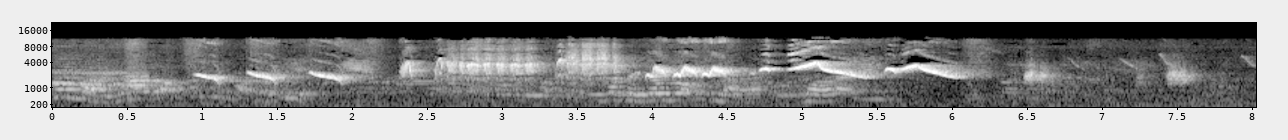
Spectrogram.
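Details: Song of a Hwamei: short upslurred whistles, some harsher chattering notes, then clear sweeping whistles that fade into a quieter close.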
